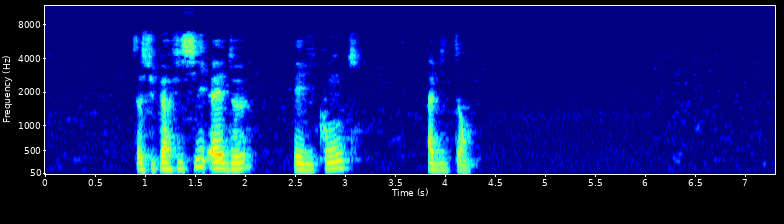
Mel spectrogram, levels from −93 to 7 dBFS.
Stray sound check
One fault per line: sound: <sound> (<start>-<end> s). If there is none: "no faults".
no faults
